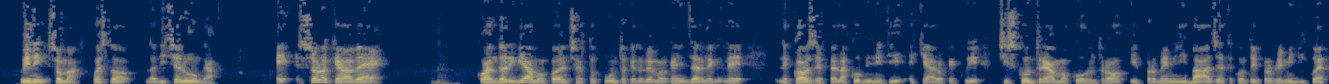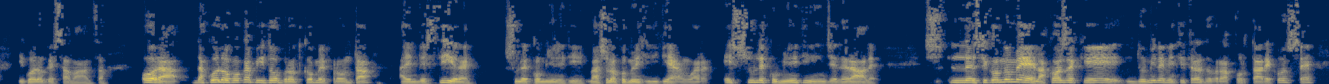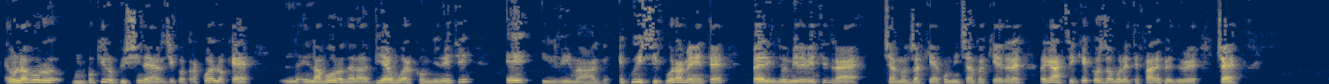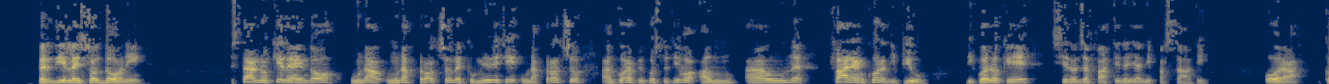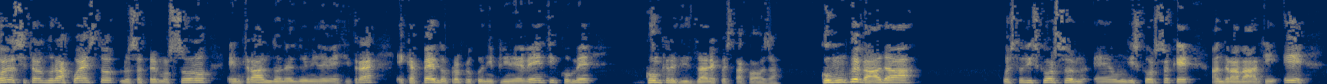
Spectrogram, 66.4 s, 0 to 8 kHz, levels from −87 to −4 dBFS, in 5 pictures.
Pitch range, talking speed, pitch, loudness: 135-175 Hz, 175 wpm, 155 Hz, -25 LUFS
